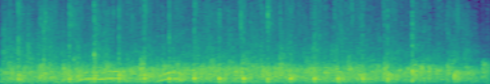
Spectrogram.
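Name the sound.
audience applause for the speakers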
